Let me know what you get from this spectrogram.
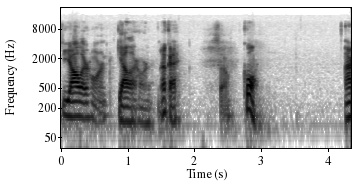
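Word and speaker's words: Gjallarhorn: But, Tito in the chat says it's pronounced Jallarhorn.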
